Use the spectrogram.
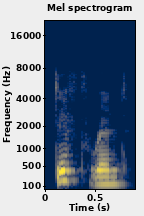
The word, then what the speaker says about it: different: No digas different de tres sílabas. Mejor decir different de dos sílabas. Different states.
